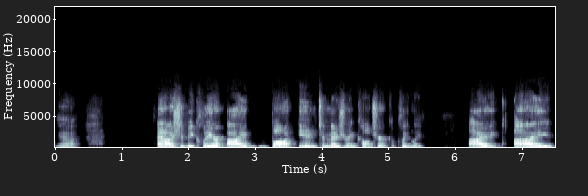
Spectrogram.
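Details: Stuttering in an adult man who has stuttered since childhood and has been in the stuttering self-help movement since 1992.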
